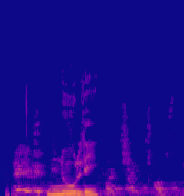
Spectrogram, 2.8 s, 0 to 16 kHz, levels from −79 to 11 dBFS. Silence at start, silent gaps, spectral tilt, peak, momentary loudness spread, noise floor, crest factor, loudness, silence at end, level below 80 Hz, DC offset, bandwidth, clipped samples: 0.2 s; none; -9 dB/octave; -8 dBFS; 25 LU; -46 dBFS; 16 dB; -22 LUFS; 0.3 s; -76 dBFS; under 0.1%; 8 kHz; under 0.1%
